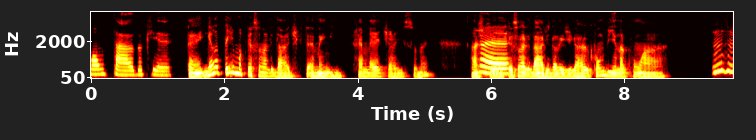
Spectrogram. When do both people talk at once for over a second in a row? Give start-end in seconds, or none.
none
